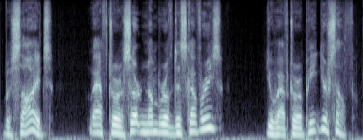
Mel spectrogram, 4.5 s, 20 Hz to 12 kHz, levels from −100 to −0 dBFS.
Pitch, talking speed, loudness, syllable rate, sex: 150 Hz, 160 wpm, -16 LUFS, 6.7 syllables/s, male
